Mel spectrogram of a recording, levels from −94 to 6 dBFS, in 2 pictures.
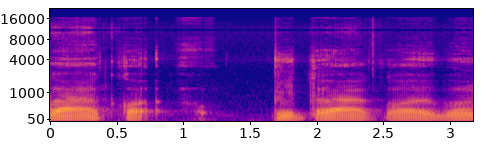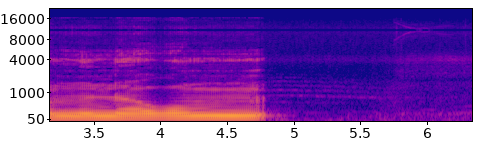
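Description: Speech here runs at half speed and an octave low throughout, the signature of stereo read as mono, where interleaved left-right samples were played back sequentially as one channel.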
